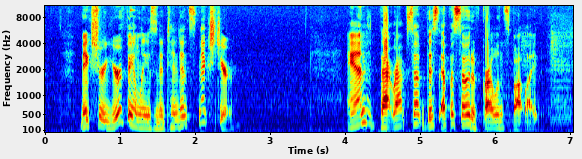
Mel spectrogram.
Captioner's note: none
